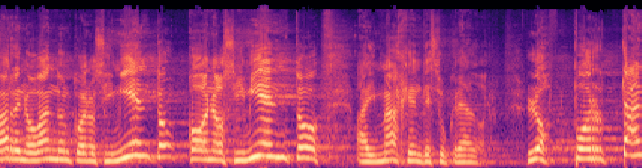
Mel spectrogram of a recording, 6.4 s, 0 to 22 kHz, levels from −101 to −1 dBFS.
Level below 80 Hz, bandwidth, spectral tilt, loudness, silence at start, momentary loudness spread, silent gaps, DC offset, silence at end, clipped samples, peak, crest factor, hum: -60 dBFS; 17.5 kHz; -5.5 dB/octave; -12 LUFS; 0 s; 9 LU; none; under 0.1%; 0 s; under 0.1%; 0 dBFS; 12 dB; none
